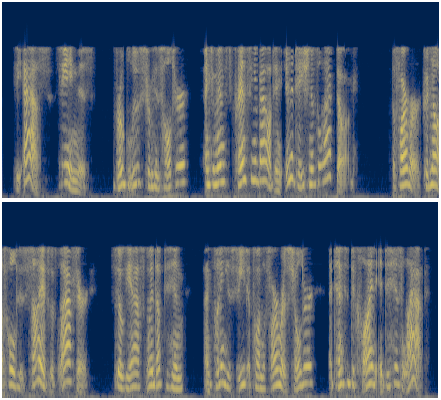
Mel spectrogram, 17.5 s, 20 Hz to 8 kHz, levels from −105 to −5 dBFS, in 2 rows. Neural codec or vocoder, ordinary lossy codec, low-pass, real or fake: autoencoder, 48 kHz, 32 numbers a frame, DAC-VAE, trained on Japanese speech; AAC, 16 kbps; 7.2 kHz; fake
